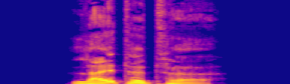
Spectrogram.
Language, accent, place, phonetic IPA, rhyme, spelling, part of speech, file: German, Germany, Berlin, [ˈlaɪ̯tətə], -aɪ̯tətə, leitete, verb, De-leitete.ogg
- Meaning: inflection of leiten: 1. first/third-person singular preterite 2. first/third-person singular subjunctive II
